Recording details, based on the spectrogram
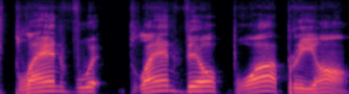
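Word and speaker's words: Blainville-Boisbriand: Yeah, the pronunciation. I was trying to get that correct. It's Blandville Boisbriand.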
